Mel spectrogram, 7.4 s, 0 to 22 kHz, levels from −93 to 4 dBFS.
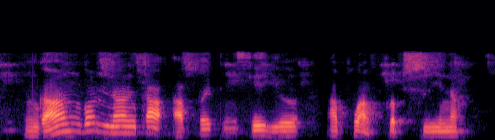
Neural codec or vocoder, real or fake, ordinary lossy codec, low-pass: codec, 44.1 kHz, 7.8 kbps, DAC; fake; AAC, 32 kbps; 5.4 kHz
